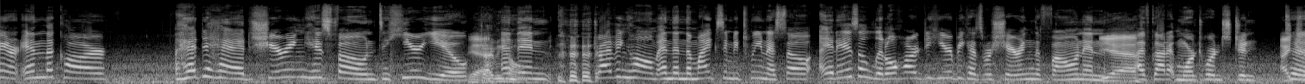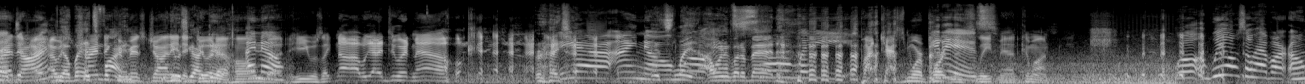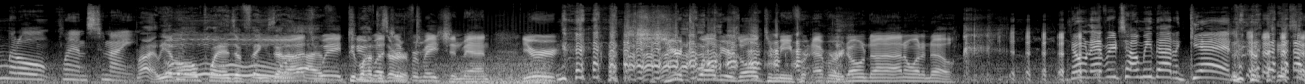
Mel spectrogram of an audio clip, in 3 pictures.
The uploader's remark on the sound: Emerald City Comic Con 2018 Day 3! Live!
